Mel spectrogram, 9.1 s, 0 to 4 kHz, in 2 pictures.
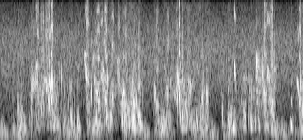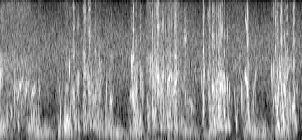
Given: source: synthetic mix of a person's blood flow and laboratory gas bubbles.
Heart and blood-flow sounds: Doppler ultrasound of blood flow; precordium
0.25-0.36 s: bubbles
0.42-2.17 s: bubbles
2.28-3.19 s: bubbles
3.31-4.18 s: bubbles
4.33-5.18 s: bubbles
5.40-6.28 s: bubbles
6.47-7.50 s: bubbles
7.54-8.40 s: bubbles
8.59-9.09 s: bubbles
From the record:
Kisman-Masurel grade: 444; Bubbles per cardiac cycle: continuous sound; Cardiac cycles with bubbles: 100%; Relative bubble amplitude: maximal (0.775 to 0.999); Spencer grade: 4 (maximum detectable bubble signal sounding continuously throughout systole and diastole of every cardiac period, and overriding the amplitude of the normal cardiac signals); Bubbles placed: anywhere in the cardiac cycle

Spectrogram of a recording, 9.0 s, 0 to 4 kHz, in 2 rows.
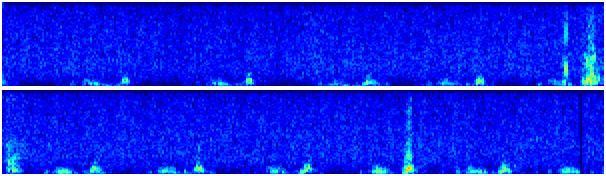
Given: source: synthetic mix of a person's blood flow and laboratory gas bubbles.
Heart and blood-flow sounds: Doppler ultrasound of blood flow; precordium
4.18-4.26 s: bubbles
4.32-4.70 s: bubbles
From the record:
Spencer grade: 1 (occasional bubble signal discernible with the cardiac motion signal, with majority of cardiac periods free of bubbles); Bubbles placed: anywhere in the cardiac cycle

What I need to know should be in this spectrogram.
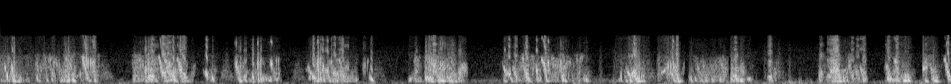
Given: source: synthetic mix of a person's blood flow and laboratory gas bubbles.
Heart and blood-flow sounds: Doppler ultrasound of blood flow; subclavian vein
0.00-0.31 s: bubbles
0.34-1.00 s: bubbles
1.31-1.96 s: bubbles
2.02-2.19 s: bubbles
2.33-2.82 s: bubbles
3.06-3.59 s: bubbles
3.62-3.77 s: bubbles
4.07-4.68 s: bubbles
4.98-5.94 s: bubbles
6.15-6.50 s: bubbles
6.56-6.85 s: bubbles
6.88-7.55 s: bubbles
7.67-7.78 s: bubbles
8.17-8.69 s: bubbles
8.84-9.17 s: bubbles
9.23-9.52 s: bubbles
From the record:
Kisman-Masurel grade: 343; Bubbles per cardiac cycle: rolling drumbeat, 9 or more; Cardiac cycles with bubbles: 100%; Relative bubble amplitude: loud (0.450 to 0.775); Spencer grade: 3 (all of the cardiac periods contain showers or single bubble signals, but not dominating or overriding the cardiac motion signals); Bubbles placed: anywhere in the cardiac cycle

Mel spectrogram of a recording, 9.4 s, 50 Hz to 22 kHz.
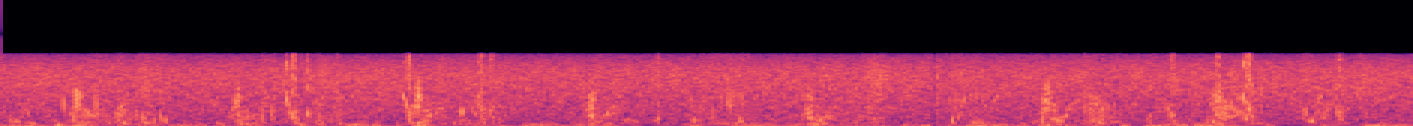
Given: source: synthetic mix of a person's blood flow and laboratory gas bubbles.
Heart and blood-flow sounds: Doppler ultrasound of blood flow; precordium
0.00-0.19 s: bubbles
0.38-1.13 s: bubbles
1.72-2.28 s: bubbles
2.65-2.78 s: bubbles
2.98-3.30 s: bubbles
4.36-4.41 s: bubbles
4.57-4.99 s: bubbles
6.29-6.68 s: bubbles
6.91-7.00 s: bubbles
7.22-7.48 s: bubbles
7.64-7.69 s: bubbles
7.75-7.86 s: bubbles
8.03-8.41 s: bubbles
8.66-8.79 s: bubbles
8.87-8.99 s: bubbles
9.02-9.08 s: bubbles
From the record:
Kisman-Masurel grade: 242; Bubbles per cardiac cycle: several, 3 to 8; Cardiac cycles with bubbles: 100%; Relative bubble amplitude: moderate (0.250 to 0.450); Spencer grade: 3 (all of the cardiac periods contain showers or single bubble signals, but not dominating or overriding the cardiac motion signals); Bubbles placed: anywhere in the cardiac cycle

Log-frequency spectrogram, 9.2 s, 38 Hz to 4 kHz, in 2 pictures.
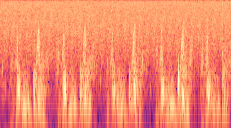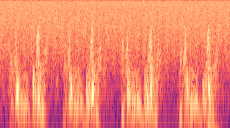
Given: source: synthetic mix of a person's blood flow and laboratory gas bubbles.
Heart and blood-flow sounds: Doppler ultrasound of blood flow; precordium
no bubbles
From the record:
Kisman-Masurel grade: 000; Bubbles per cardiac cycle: 0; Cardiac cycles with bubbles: 0%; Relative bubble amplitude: no bubbles discernible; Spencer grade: 0 (complete lack of bubble signals)

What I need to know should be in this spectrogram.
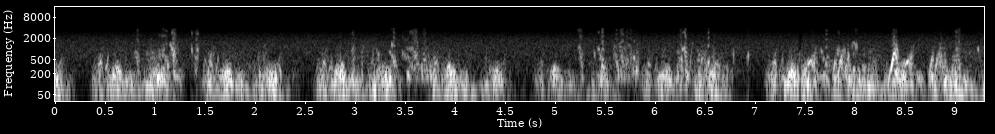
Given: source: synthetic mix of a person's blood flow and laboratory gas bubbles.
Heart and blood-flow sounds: Doppler ultrasound of blood flow; precordium
0.78-1.30 s: bubbles
1.34-1.46 s: bubbles
2.94-3.11 s: bubbles
3.19-3.28 s: bubbles
3.32-3.84 s: bubbles
5.22-5.31 s: bubbles
5.36-5.55 s: bubbles
5.58-5.86 s: bubbles
6.20-6.83 s: bubbles
6.91-6.97 s: bubbles
7.33-7.49 s: bubbles
7.53-8.25 s: bubbles
8.67-9.09 s: bubbles
9.20-9.27 s: bubbles
From the record:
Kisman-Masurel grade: 332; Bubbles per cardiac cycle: rolling drumbeat, 9 or more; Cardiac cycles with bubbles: 50 to 99%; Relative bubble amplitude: moderate (0.250 to 0.450); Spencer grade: 3 (all of the cardiac periods contain showers or single bubble signals, but not dominating or overriding the cardiac motion signals); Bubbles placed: only in the low amplitude regions of the cardiac cycle

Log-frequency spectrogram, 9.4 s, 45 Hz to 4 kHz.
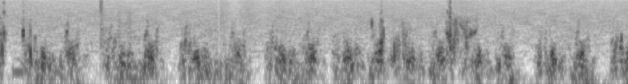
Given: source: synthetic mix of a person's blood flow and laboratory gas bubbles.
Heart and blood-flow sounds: Doppler ultrasound of blood flow; precordium
0.00-0.12 s: bubbles
0.31-0.51 s: bubbles
5.55-5.77 s: bubbles
5.84-6.17 s: bubbles
6.67-7.17 s: bubbles
From the record:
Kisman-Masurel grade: 223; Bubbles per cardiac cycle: several, 3 to 8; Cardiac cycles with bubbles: 10 to 50%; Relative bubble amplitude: loud (0.450 to 0.775); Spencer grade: 2 (many but less than half of the cardiac periods contain bubble signals, singularly or in groups); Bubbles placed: anywhere in the cardiac cycle

